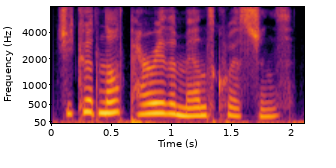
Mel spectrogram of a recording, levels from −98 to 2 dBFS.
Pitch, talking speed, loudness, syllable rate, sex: 240 Hz, 200 wpm, -16 LUFS, 4.6 syllables/s, female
